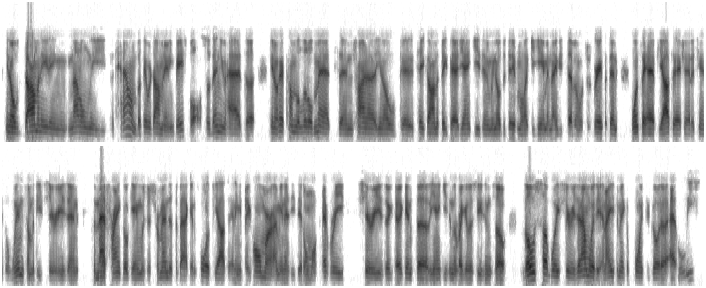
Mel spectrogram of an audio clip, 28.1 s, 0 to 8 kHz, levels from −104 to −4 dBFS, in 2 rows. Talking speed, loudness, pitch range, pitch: 250 wpm, -30 LUFS, 95-115 Hz, 100 Hz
